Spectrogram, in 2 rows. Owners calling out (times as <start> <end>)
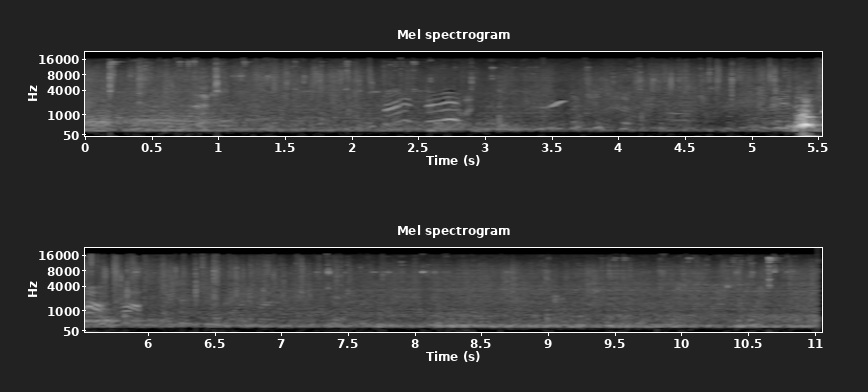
2.0 6.9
